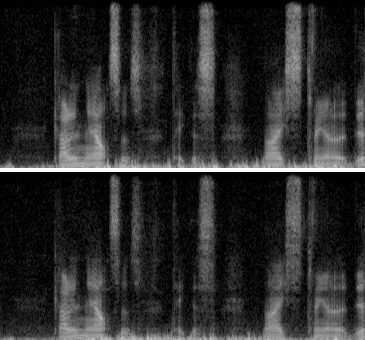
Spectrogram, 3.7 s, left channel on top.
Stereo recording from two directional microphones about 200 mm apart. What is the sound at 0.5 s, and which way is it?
Speech, 45° left (ahead or behind).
